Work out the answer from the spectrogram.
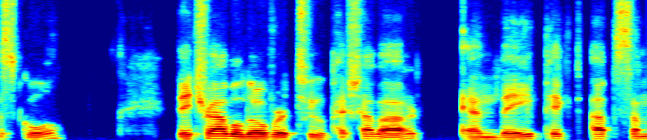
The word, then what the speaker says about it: Peshawar: Now, there was an explosion in, I think they pronounce it Peshawar. I always thought it was Peshawar.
